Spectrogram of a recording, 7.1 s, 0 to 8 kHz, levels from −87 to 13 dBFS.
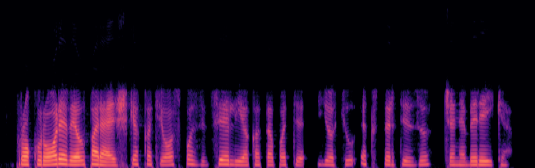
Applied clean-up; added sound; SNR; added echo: none; none; none; none.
